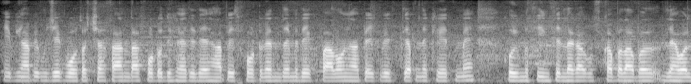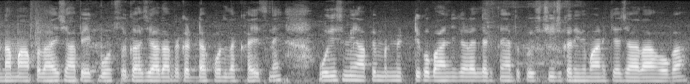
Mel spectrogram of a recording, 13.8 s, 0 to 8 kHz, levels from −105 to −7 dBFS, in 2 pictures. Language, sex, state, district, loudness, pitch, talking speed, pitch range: Hindi, male, Haryana, Charkhi Dadri, -17 LUFS, 135 Hz, 280 wpm, 130-135 Hz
